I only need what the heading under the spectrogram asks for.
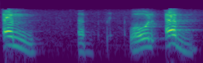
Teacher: الميم والباء تخرجان بانطباق الشفتين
